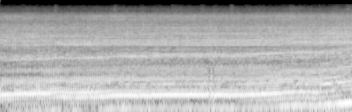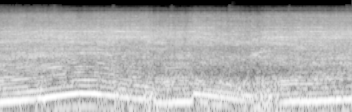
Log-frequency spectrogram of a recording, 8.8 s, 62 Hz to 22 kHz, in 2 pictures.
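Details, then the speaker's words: 1995 Honda XR80R 80cc single-cylinder kids dirt bike after replacing an undersized main jet with the correct Honda jet: full throttle in first gear over 100 yards, revs climb cleanly and pull hard with no stumble; fixed. "That's a night and day difference. That's running just the way it's supposed to. Running exactly like the other bike. Lots of power, gets the throttle going, you know, right from beginning to end. No hesitation."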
